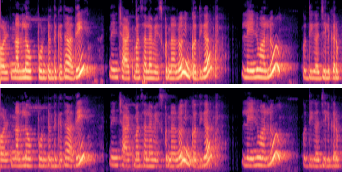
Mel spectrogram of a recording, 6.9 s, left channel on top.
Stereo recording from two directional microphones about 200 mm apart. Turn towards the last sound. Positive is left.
turn(degrees=50)  # may be behind; listen again after turning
